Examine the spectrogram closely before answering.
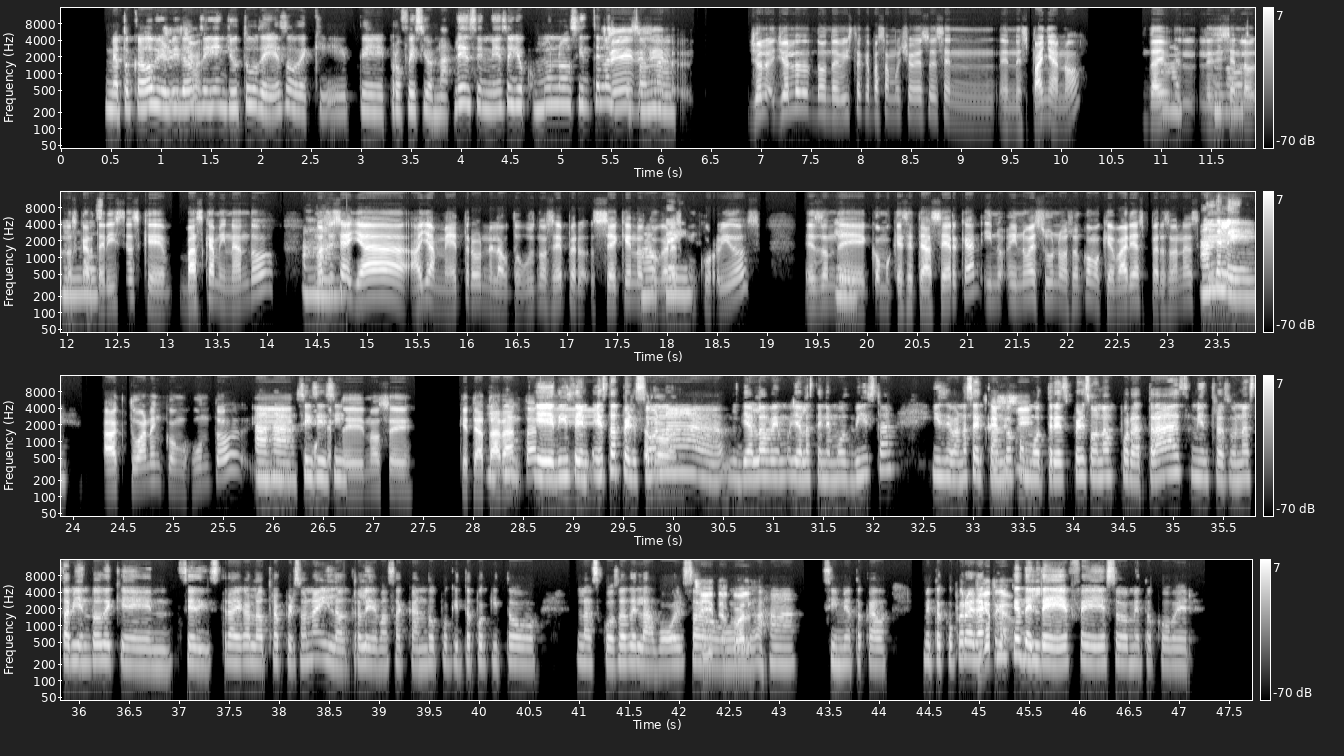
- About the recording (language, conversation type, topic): Spanish, unstructured, ¿Alguna vez te han robado algo mientras viajabas?
- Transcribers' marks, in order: none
